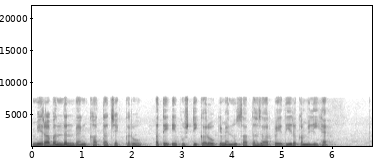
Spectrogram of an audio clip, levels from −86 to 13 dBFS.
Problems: constant background noise, background conversations at intervals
